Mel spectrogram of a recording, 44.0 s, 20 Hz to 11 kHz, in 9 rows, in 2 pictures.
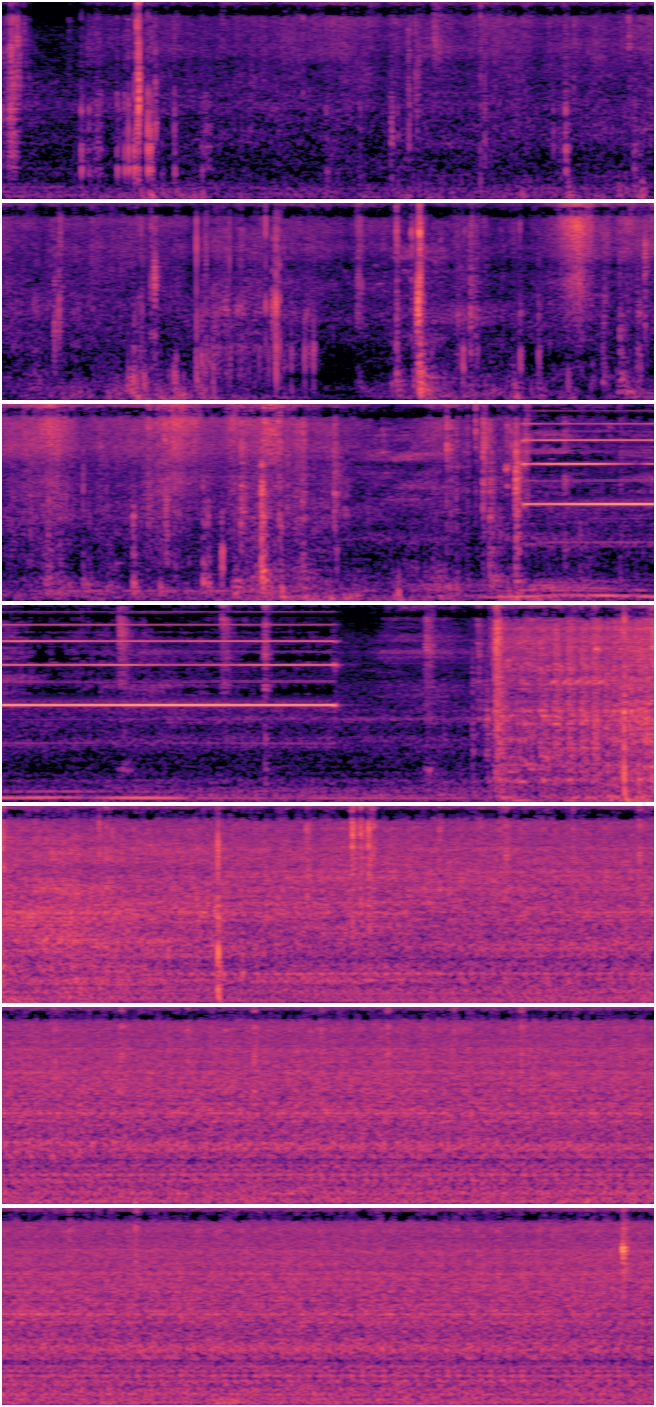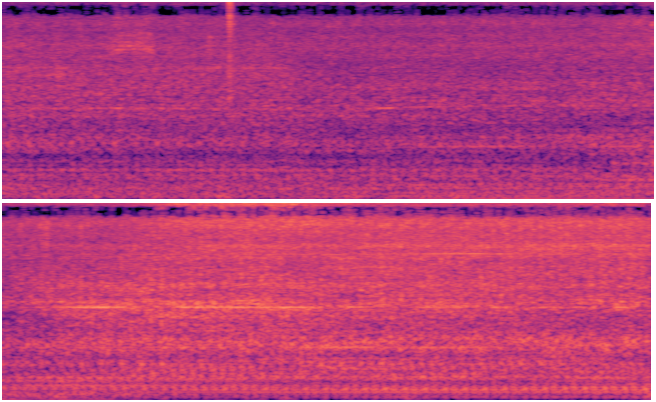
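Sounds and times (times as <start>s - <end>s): diesel engine cranking and running: 7.9s - 43.9s
steady high beep: 13.7s - 17.3s.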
